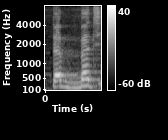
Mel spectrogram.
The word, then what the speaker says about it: تبت: تبت يدا أبي لهب وتب তাব্বাত ইয়াদা তাব্বাত এখানে যে তা এখানে একটু হামস হবে তাব্বাত লাস্টে সিনের মতো হালকা একটু উচ্চারণ করতে হবে তাব্বাত তাব্বাত ইয়াদা আবি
